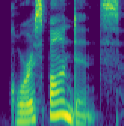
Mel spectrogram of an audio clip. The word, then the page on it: correspondence: kɔ̀ːrəspάndəns; コーラスパンダンス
